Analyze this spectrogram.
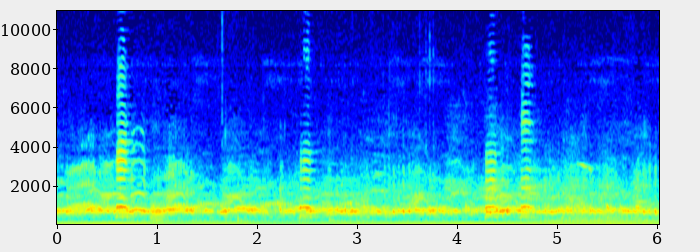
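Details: Four or five Trumpeter Swans, just landed close by, trumpet together in a steady stream of deep, nasal, horn-like honks, with Tundra Swans calling in the background; a constant low hum and a few sharp clicks behind.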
